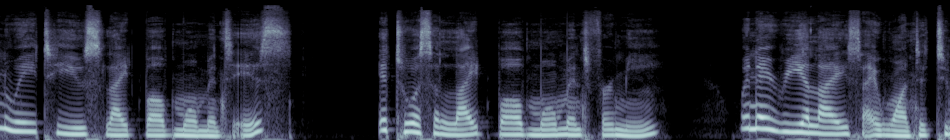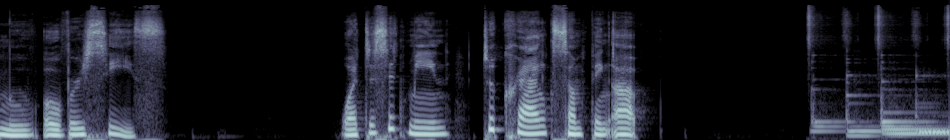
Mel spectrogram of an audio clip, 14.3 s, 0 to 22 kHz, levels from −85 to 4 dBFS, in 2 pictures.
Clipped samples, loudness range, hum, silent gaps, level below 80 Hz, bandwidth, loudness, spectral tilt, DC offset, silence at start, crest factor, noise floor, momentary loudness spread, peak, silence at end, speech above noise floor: under 0.1%; 4 LU; none; 13.09-13.15 s; -50 dBFS; 18.5 kHz; -19 LUFS; -6 dB/octave; under 0.1%; 0 s; 16 dB; -80 dBFS; 11 LU; -4 dBFS; 0 s; 63 dB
